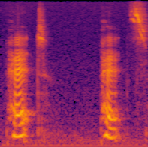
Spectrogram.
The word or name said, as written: pet-pets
